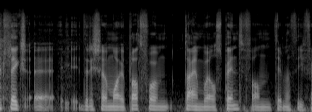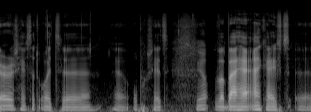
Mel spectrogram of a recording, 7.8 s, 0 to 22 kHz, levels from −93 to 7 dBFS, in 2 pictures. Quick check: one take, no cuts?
yes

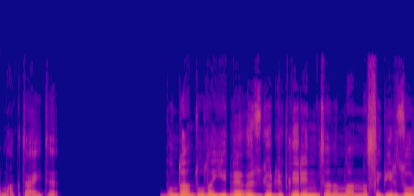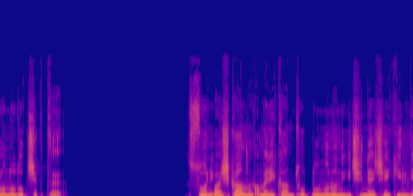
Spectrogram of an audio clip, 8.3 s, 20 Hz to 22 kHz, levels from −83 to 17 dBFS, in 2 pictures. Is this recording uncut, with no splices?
no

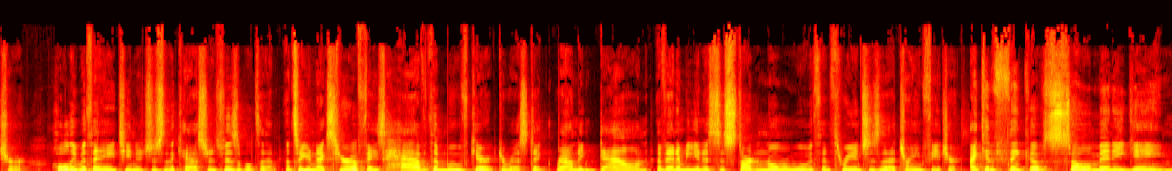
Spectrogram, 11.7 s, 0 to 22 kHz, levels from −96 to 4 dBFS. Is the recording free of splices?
yes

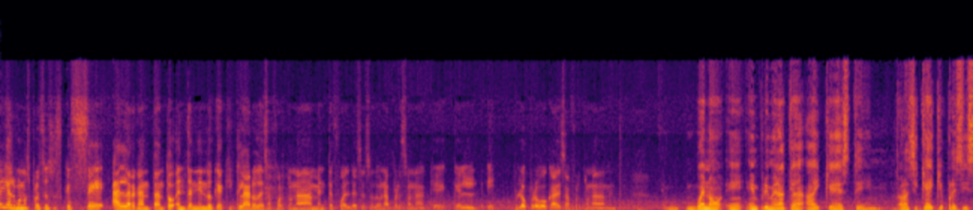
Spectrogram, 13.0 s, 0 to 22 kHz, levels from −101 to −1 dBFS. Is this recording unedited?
yes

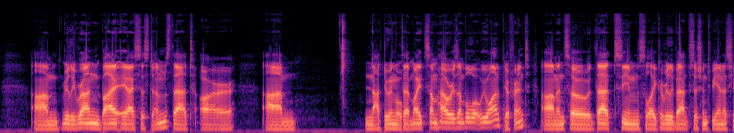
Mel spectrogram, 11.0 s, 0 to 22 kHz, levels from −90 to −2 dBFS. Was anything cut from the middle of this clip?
yes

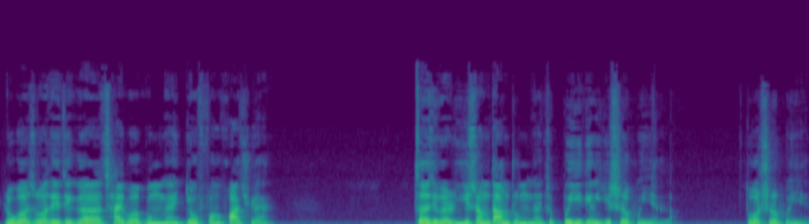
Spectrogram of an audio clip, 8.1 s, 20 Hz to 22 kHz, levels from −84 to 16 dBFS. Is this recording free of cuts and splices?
yes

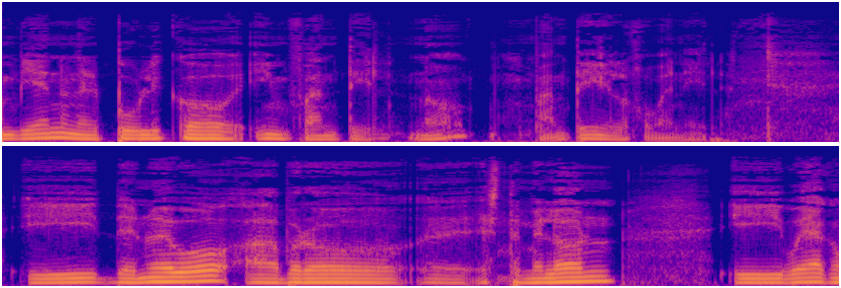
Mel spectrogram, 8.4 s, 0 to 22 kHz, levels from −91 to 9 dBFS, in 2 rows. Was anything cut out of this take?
no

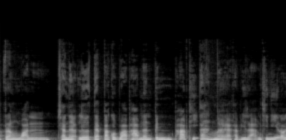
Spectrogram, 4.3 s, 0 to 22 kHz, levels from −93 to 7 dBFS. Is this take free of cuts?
no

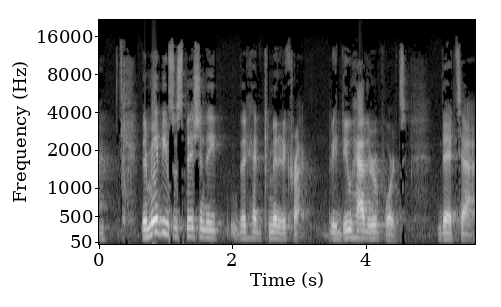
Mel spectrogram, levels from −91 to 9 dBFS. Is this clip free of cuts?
no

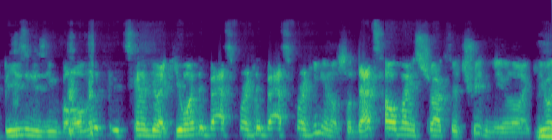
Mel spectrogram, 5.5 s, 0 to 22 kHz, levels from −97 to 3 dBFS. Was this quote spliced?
yes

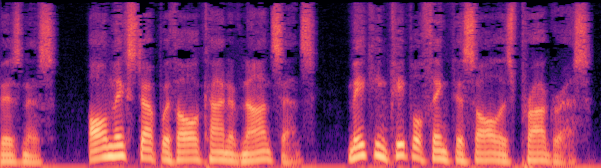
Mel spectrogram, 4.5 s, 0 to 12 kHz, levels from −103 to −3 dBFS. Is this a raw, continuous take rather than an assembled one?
yes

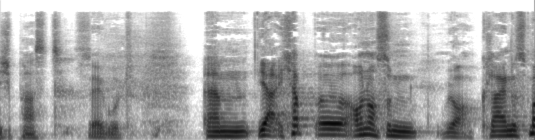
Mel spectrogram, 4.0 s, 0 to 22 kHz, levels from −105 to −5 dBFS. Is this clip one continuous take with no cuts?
yes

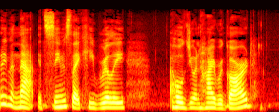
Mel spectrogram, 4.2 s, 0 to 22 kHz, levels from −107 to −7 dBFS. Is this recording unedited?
yes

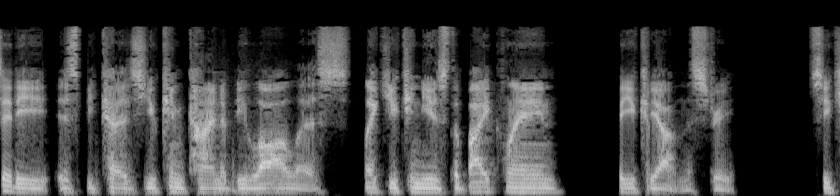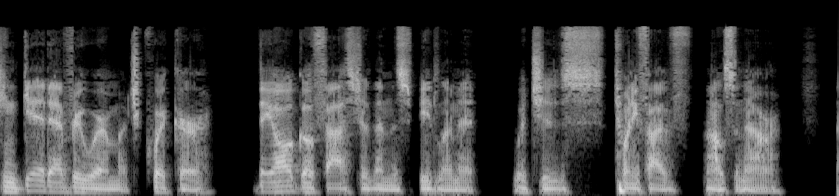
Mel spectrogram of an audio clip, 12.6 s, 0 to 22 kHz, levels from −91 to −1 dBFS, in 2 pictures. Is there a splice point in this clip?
yes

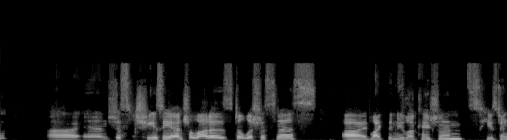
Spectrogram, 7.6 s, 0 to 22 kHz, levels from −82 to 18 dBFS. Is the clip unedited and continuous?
yes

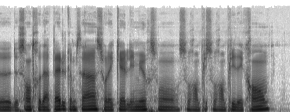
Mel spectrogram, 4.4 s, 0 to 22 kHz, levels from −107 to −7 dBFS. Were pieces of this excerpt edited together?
yes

